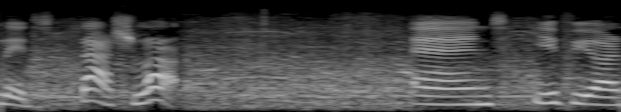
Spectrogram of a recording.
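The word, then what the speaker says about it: 大栅栏: am the native Beijing nurse I call it dashl so according to the pronunciation we have we can recognize if uh this person is the local people or from the other provinces.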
